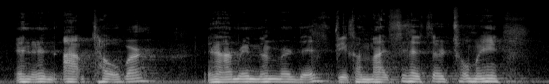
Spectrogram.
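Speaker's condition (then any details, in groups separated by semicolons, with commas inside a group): Cerebral palsy; present from birth, muscle tone too tight or loose; shaking; affects speech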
